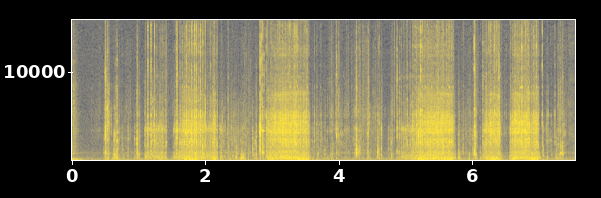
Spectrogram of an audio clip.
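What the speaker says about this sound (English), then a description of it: "Now I'm going to stitch across the short sides of the connectors at 1/4 inch seam allowance." A sewing machine stitches across the short-side seams of backpack connectors at a quarter-inch allowance, running in several close, loud, steady whirring bursts separated by brief pauses and fabric handling.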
